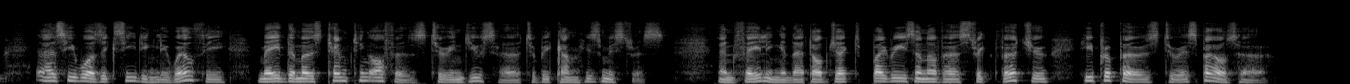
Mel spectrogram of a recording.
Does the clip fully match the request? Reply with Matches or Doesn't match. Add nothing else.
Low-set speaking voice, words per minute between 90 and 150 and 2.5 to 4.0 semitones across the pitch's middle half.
Doesn't match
